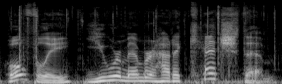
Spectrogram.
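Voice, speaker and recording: A man's voice: on the high side, huge pitch swings, normal speed, a little hiss or hum. An actor playing a young adult son, playful and a little chiding toward his father. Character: caring grown son, playful and a bit worried.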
